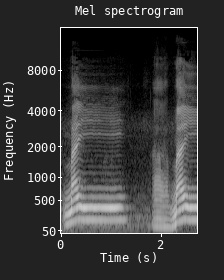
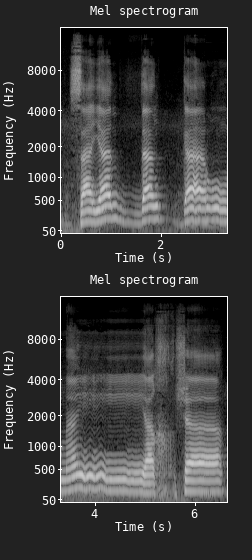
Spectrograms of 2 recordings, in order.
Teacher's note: Nun bertemu dengan ya, idgham ma'al gunnah. Bunyinya mai.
